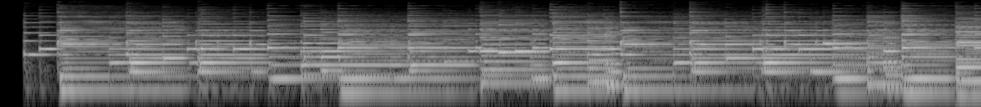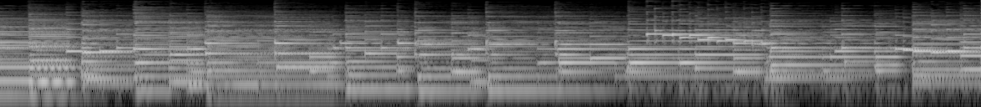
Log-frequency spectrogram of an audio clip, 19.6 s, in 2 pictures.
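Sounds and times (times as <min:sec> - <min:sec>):
piano: 0:00.2 - 0:19.6.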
